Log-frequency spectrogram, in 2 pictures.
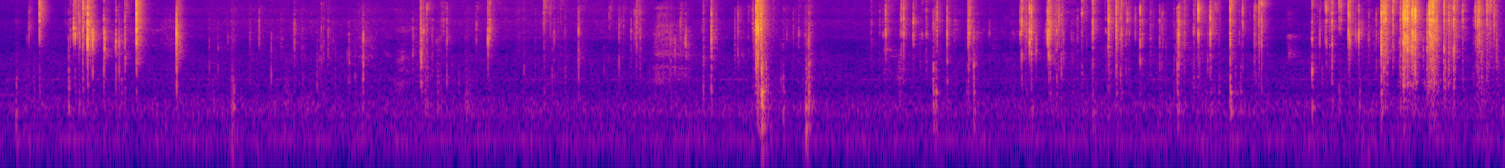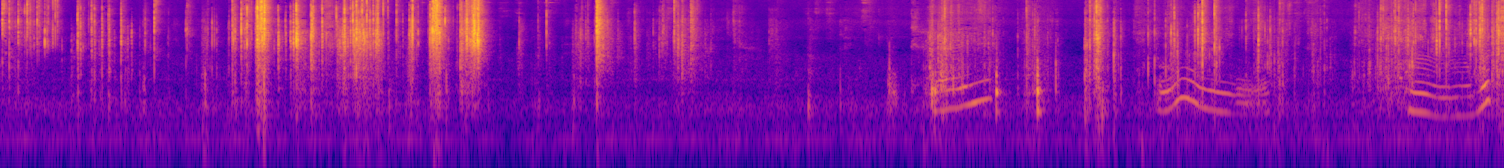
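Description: A plastic toy box being opened: scattered clicks and knocks of the plastic being handled, longer tearing and scraping sounds from peeling tape in the middle, and crinkling of foil-wrapped packets. A child's voice comes in near the end.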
